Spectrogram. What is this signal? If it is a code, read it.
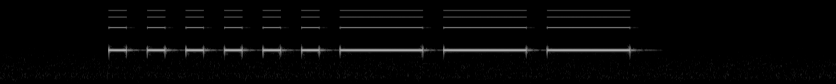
Beep code, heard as beeps from a small speaker, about 1900 Hz, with room echo. 6 short, 3 long.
